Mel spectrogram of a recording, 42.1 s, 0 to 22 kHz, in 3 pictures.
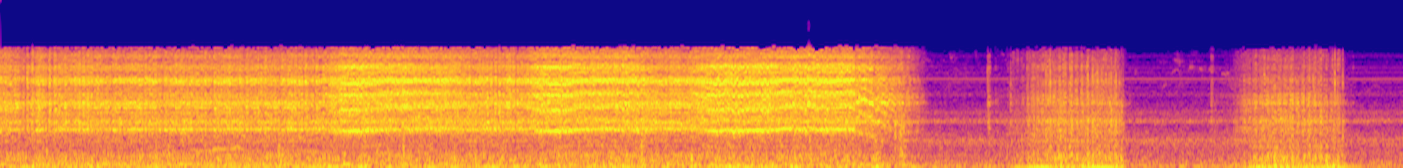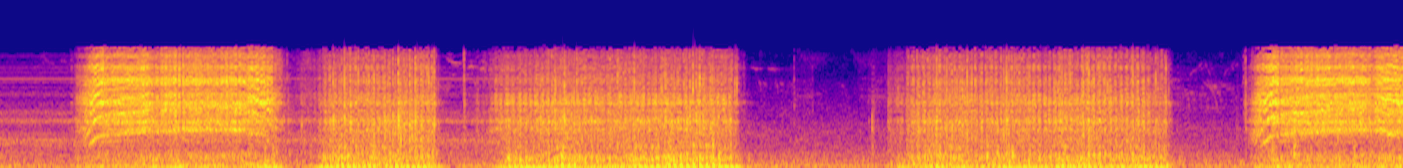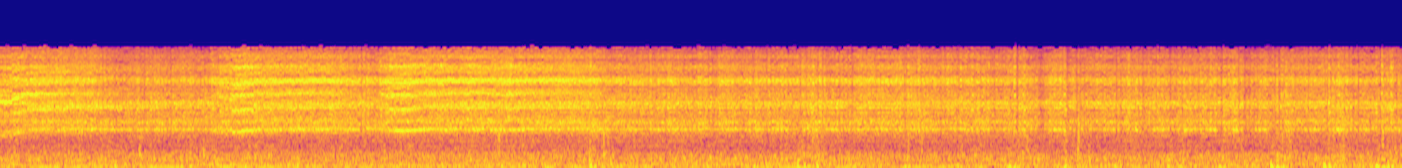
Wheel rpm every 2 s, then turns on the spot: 230, 230, 230, 220, 70, 20, 20, 90, 90, 30, 40, 20, 50, 120, 220, 230, 230, 230, 230, 230, 230.
10-14 16-26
